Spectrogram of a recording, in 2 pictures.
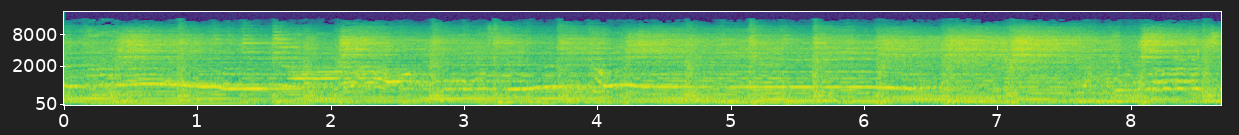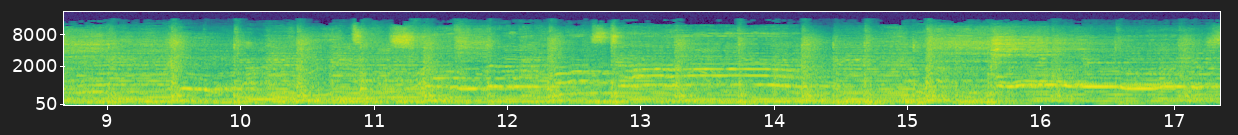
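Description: Live rock-style band music: drums keeping a steady beat under keyboards and guitar, with a sliding sung melody on top.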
